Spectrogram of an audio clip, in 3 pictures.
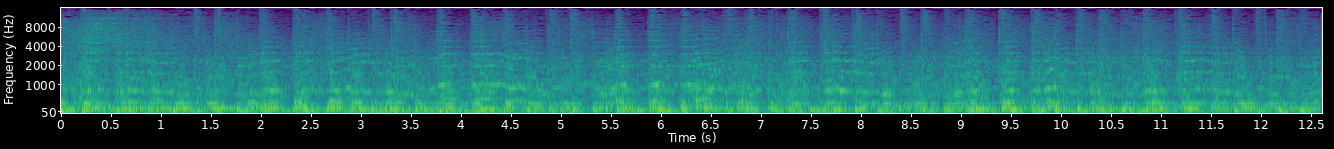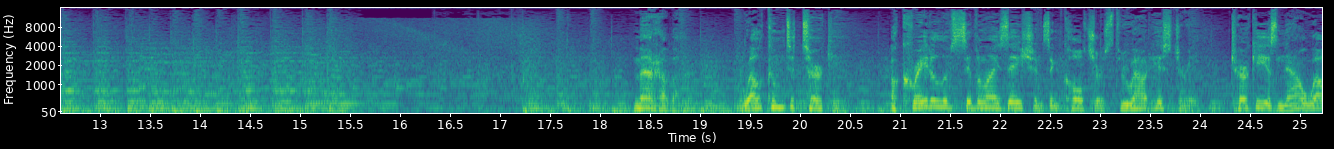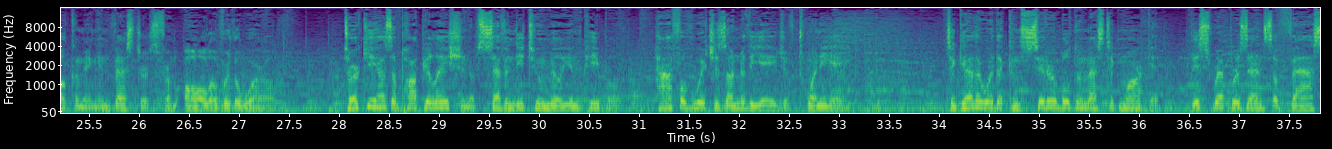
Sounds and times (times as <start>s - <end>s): Music: 0.0s - 37.8s
Speech: 18.3s - 33.2s, 34.1s - 37.8s.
